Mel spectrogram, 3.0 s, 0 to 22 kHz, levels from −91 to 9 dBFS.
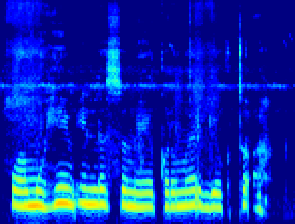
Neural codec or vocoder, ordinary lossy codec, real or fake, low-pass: none; none; real; none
